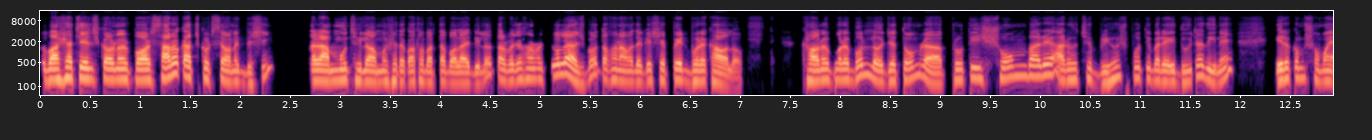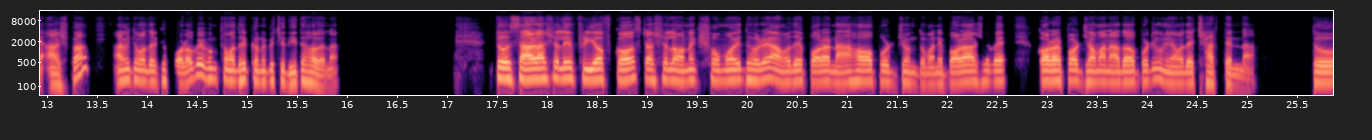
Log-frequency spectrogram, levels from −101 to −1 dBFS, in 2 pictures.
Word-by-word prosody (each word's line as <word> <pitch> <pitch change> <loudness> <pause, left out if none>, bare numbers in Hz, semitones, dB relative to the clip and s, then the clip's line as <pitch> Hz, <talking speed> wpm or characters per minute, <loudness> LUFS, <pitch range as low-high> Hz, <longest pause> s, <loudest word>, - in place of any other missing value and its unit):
তো - - -10
বাসা 160 +2 +7
চেঞ্জ 165 -1 +4
করানোর 160 -1 +4
পর 155 0 +8
স্যারও 235 - +7
কাজ 185 - +5
করছে 165 - -3
অনেক 140 -1 -4
বেশি, 120 - -9 0.4
তার 145 0 +5
আম্মু 150 +2 -1
ছিল, 150 -1 -3
আম্মুর 140 +1 -3
সাথে 140 -2 -2
কথাবার্তা 135 0 -3
বলায় 125 -1 +2
দিল। 125 - -3
তারপর 150 -2 0
যখন 165 +1 -3
আমরা 165 -2 -6
চলে 220 +1 +4
আসব, 120 -3 -7
তখন 160 0 -3
আমাদেরকে 140 +1 -3
সে 155 - -1
পেট 155 -2 +3
ভরে 145 0 +1
খাওয়ালো। - - +2 0.7
খাওয়ানোর 150 +1 +3
পরে 155 0 +2
বলল 210 -1 -2 0.2
যে, 145 - +2
"তোমরা 185 +5 0 0.2
প্রতি 155 +3 -3 0.2
সোমবারে 200 +4 0
আর - - +1
হচ্ছে 155 +1 -6
বৃহস্পতিবারে 165 +1 -4
এই 135 - -1
২ 140 +2 -5
টা 205 - 0
দিনে 135 - -3 0.5
এরকম 170 +3 +2
সময় 145 -1 -2
আসবা, 105 - -2 0.4
আমি 145 +2 0
তোমাদেরকে 145 -1 -2
পড়াবো 130 - 0
এবং 170 - -3
তোমাদের 150 0 +1
কোনো 140 -1 -2
কিছু 145 0 -5
দিতে 145 +3 -3
হবে - - 0
না।" - - -9 1.6
তো - - +5 0.2
স্যার 160 0 +9
আসলে 170 0 0
ফ্রি 155 -1 +1
অফ 155 - -3
কস্ট 160 +3 +3
আসলে 155 0 -3
অনেক 155 0 -4
সময় 150 +1 0
ধরে 155 +2 0
আমাদের 140 +2 -2
পড়া 140 +1 +3
না 125 - -2
হওয়া 145 0 +3
পর্যন্ত, 130 -2 -6
মানে 125 +1 -4
পড়া 130 +2 +4
আসলে 140 +1 -4 0.4
করার 145 0 +5
পর 150 - +3
জমা 140 0 0
না 130 - 0
দেওয়া 135 0 +2
পর্যন্ত 155 +3 -5
উনি 130 - -5
আমাদের 125 0 -1
ছাড়তেন 120 -3 -4
না। - - -8 0.6
তো 130 - 0
150 Hz, 195 wpm, -23 LUFS, 140-160 Hz, 1.6 s, স্যার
